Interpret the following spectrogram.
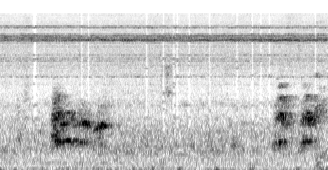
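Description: Faint animal calls over low background noise: one longer call about a second in, then two short calls in quick succession near the end.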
